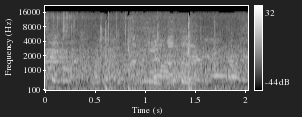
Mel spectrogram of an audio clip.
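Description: A football thudding three times on the pitch, among shouting voices of players and spectators.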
